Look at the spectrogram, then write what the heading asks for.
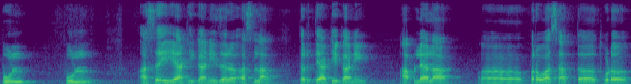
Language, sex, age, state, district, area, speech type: Marathi, male, 45-60, Maharashtra, Buldhana, rural, spontaneous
